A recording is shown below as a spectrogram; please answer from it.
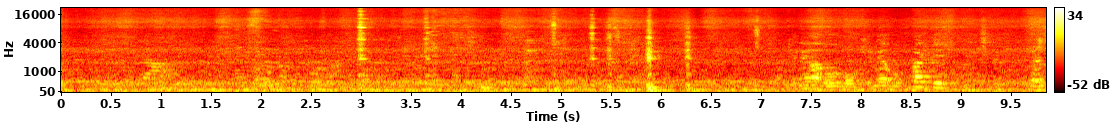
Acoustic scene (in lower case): restaurant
